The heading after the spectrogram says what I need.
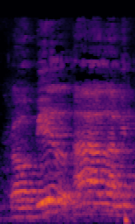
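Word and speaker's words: رب العالمين: Jadi dibacanya Rabbil alamin, a-nya jelas.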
